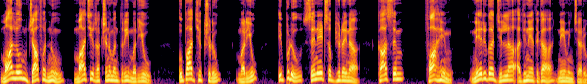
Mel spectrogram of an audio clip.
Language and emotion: Telugu, neutral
